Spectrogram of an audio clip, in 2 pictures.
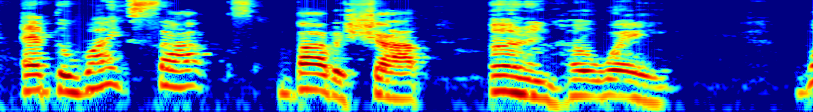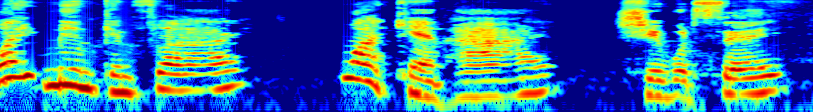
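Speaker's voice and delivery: lilting, sing-song read-aloud voice; bouncy rhythmic picture-book reading; storybook narration. A narrator's reading. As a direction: read it like a rhyme to children. Reads a rhyming picture book.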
